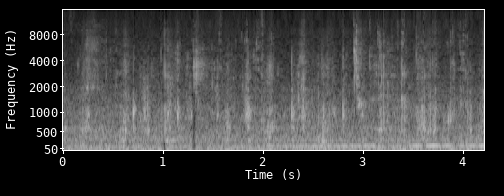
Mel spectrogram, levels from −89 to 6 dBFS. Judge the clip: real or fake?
real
